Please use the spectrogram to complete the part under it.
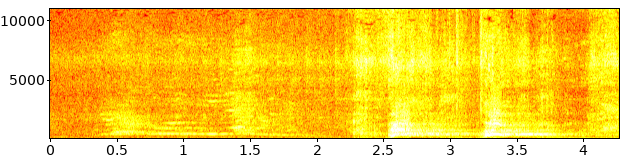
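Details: Angry pet Rottweiler reacting to kids poking it: a child's voice first, then two loud, gruff barks about a second apart near the end.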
